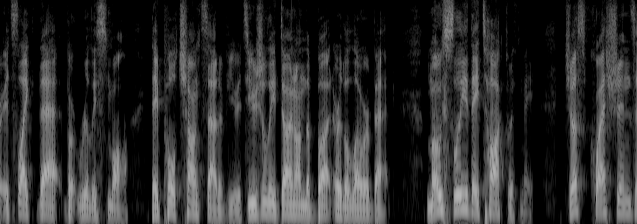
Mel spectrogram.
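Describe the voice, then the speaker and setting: A podcast co-host chats casually, telling stories and reading one aloud in an informal, sweary style. His mid-range voice is recorded dry.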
